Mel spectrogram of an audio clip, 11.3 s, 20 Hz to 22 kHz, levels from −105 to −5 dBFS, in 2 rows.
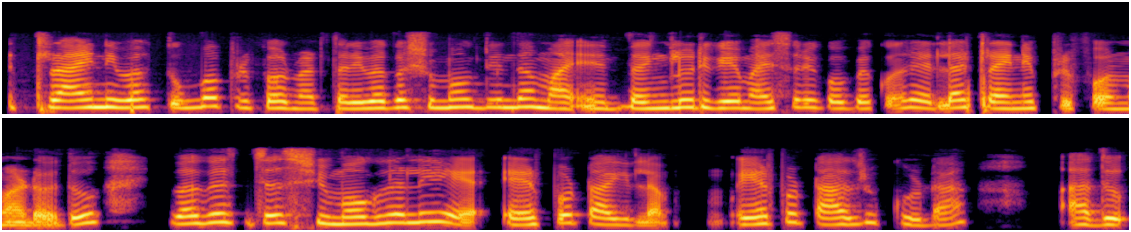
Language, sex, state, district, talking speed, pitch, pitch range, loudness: Kannada, female, Karnataka, Shimoga, 120 wpm, 255 Hz, 230-275 Hz, -16 LUFS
